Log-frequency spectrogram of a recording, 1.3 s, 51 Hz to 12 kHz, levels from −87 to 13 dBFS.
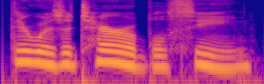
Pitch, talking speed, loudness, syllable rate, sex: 180 Hz, 225 wpm, -14 LUFS, 7.1 syllables/s, female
